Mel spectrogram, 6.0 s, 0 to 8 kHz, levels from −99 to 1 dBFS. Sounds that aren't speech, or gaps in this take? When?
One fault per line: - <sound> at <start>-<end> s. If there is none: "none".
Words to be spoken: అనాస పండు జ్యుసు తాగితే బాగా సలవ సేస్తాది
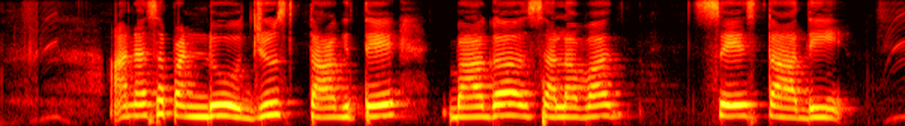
none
